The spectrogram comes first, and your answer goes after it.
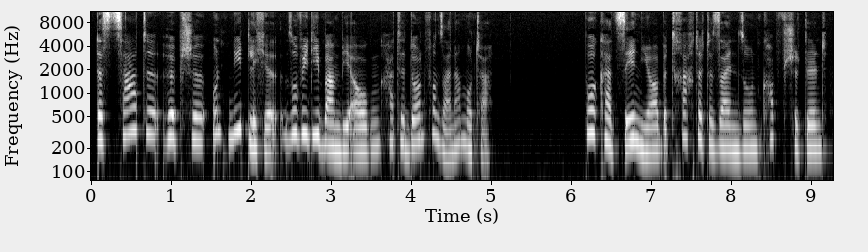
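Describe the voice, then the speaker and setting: A woman narrating an audiobook in the first person with a lively, expressive reading. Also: mid-range voice, dry recording. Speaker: audiobook reader.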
